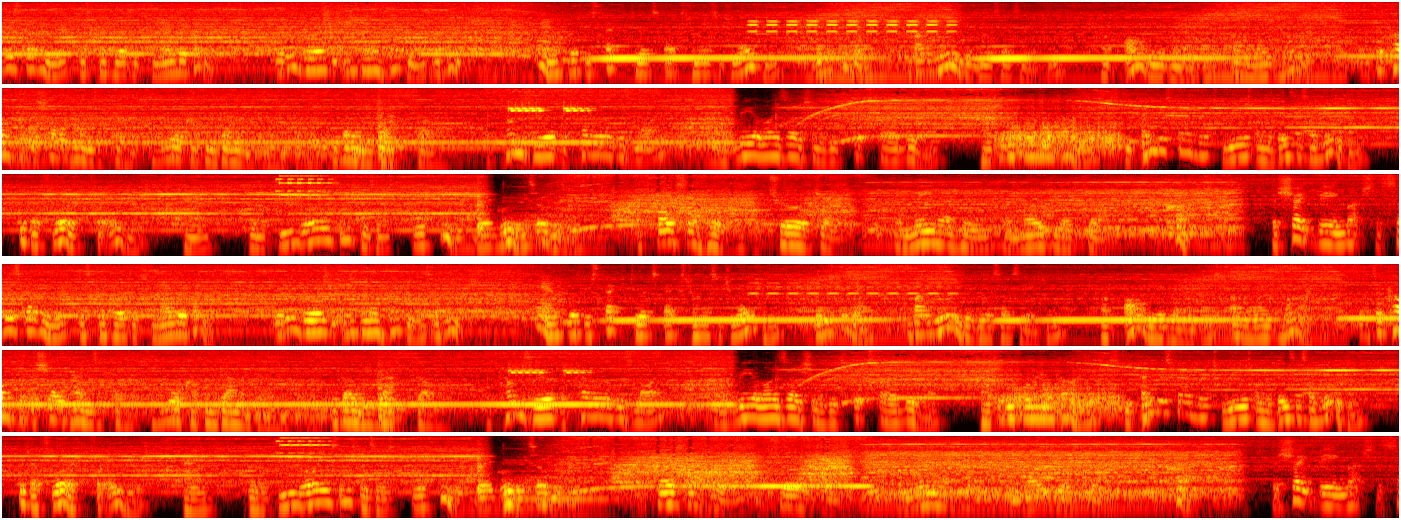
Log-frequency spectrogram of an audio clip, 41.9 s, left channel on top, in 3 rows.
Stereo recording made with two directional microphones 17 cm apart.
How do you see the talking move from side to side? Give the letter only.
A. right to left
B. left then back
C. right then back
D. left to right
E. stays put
A.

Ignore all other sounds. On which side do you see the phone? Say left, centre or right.
left.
